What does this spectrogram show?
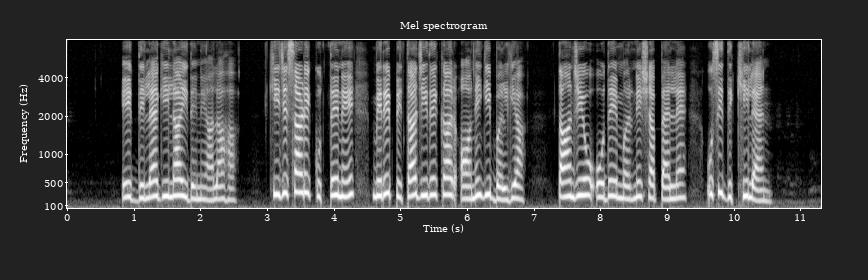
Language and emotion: Dogri, sad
